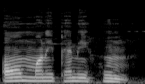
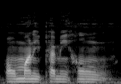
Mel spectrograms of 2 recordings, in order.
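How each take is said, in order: First: "Hum" ending with the lips closed on m; the correct m-ending "Hum"; correct pronunciation. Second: "Hum" said as a nasal "hung" with an ng ending; the wrong ng-ending "Hum"; wrong pronunciation. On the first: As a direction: demonstrate "Hum" with the lips closing. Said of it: "But it's hum". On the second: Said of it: "And it's not". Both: Shown as a demonstration.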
